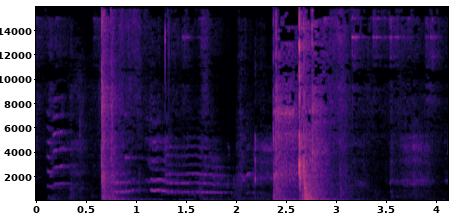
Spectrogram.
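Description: Bifold closet doors being pulled shut: a thud about two-thirds of a second in, a squeak as they move, then a louder thud around two and a half seconds in.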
